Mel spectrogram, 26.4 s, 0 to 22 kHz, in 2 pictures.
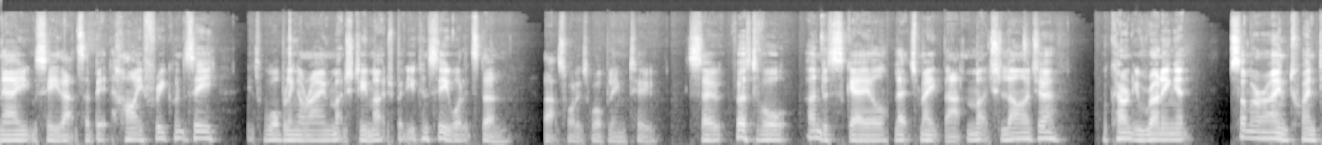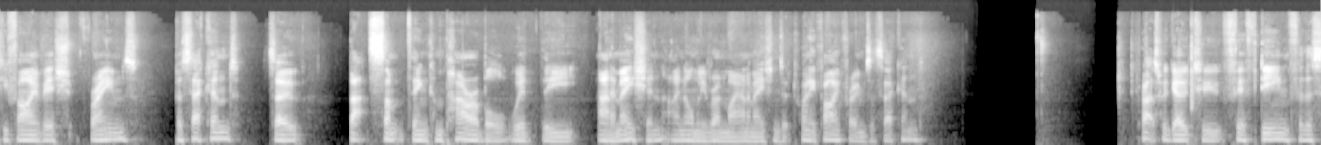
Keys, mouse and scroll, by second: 1.3 scroll up 1, 2.5 scroll down 1, 6.6 click, 8.2 click, 23.6 click, 24.4 KP_1, 24.6 KP_5, 25.0 KP_Enter.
